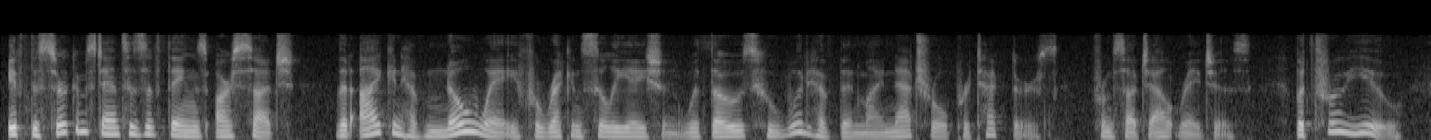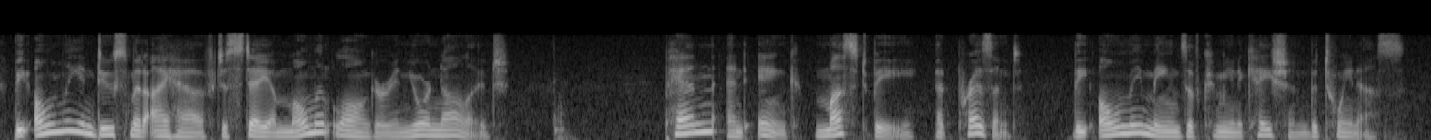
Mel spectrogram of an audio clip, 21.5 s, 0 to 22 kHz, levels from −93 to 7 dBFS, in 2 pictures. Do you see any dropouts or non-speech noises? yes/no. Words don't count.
yes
